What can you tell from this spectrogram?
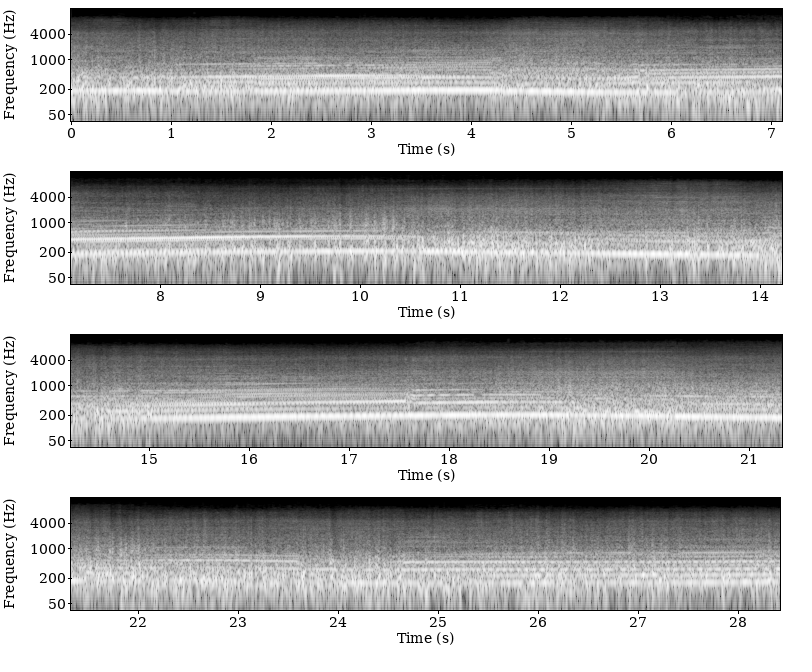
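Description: Motorcycle engine running under load on a twisty road. Its pitch climbs and eases off with the throttle and drops suddenly several times, over a steady rush of wind noise.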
